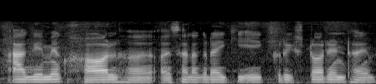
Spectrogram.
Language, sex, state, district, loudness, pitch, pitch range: Hindi, male, Maharashtra, Gondia, -20 LUFS, 110 Hz, 105-115 Hz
